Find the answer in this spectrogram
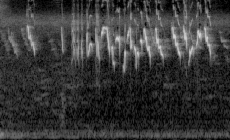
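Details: Lemon-bellied white-eye singing in the ciak ciak jos style, meant as a master song to stir quiet birds; a couple of lone high notes, then a dense burst of rapid, twisting chirps and whistles for nearly three seconds.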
